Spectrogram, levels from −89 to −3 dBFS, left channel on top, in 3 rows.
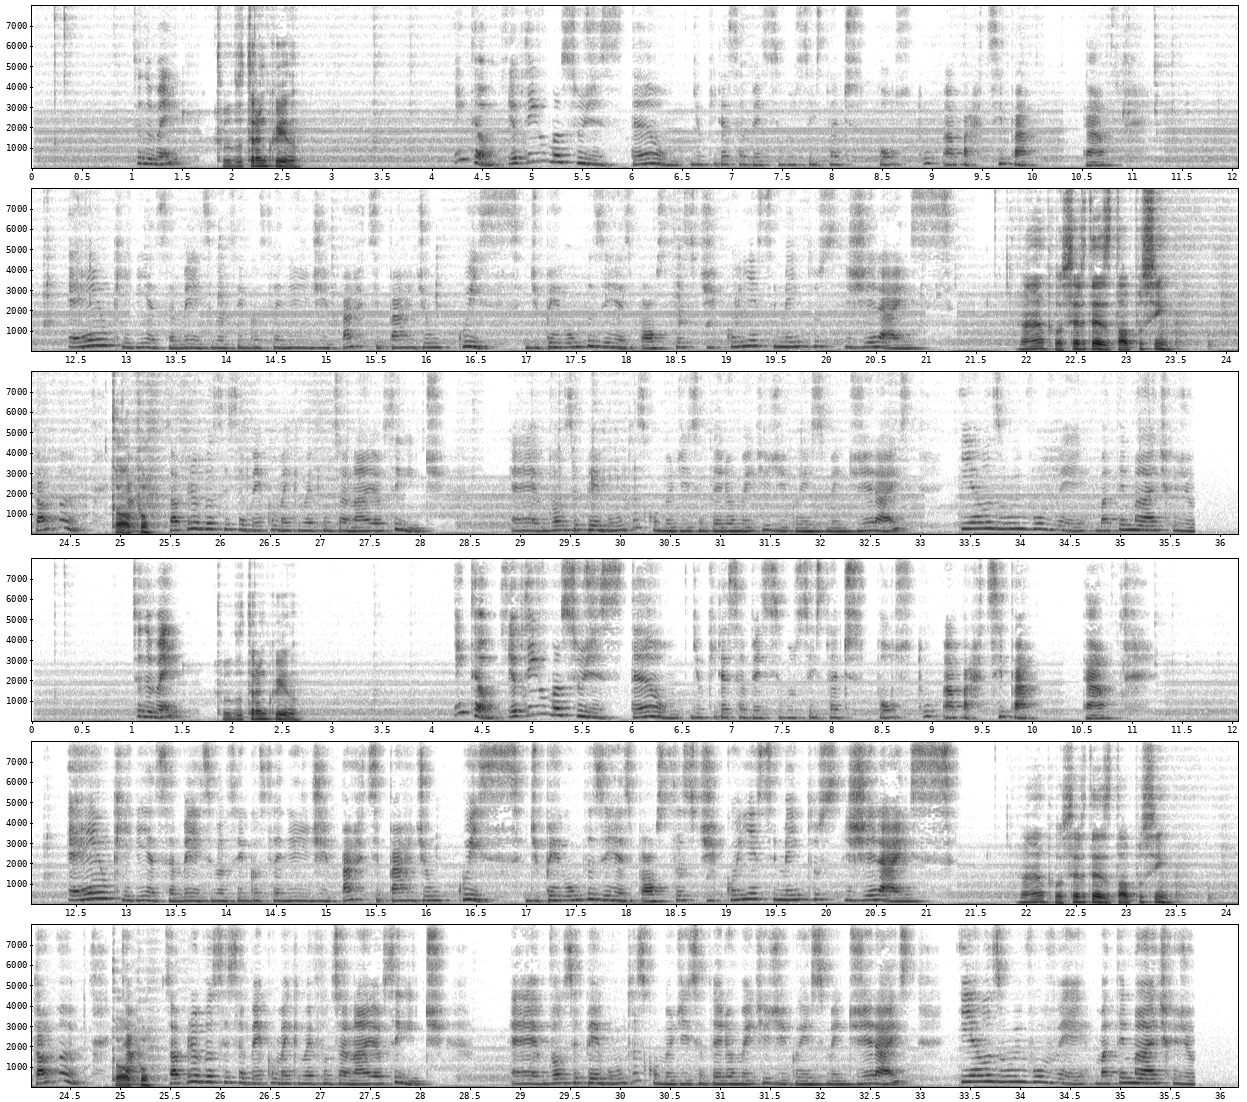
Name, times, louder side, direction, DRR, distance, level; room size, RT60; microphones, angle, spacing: voice 1, 1.0-1.6 4.2-10.1 10.5-11.1 12.4-21.3 24.1-28.2 28.9-32.9 33.4-35.7, right 2 dB, 50° right, 8.0 m, -28 dB
voice 2, 1.9-2.7 21.9-23.5 24.9-25.3, left 2 dB, 45° left, 5.0 m, -20 dB
head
